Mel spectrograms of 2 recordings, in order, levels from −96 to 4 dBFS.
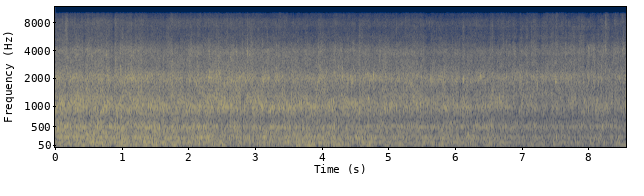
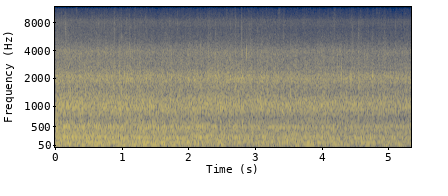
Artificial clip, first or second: first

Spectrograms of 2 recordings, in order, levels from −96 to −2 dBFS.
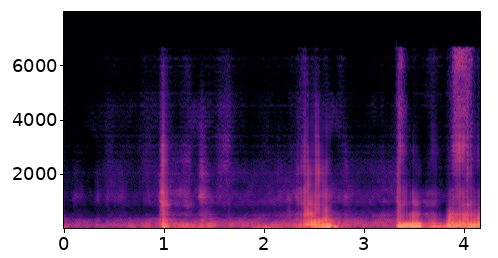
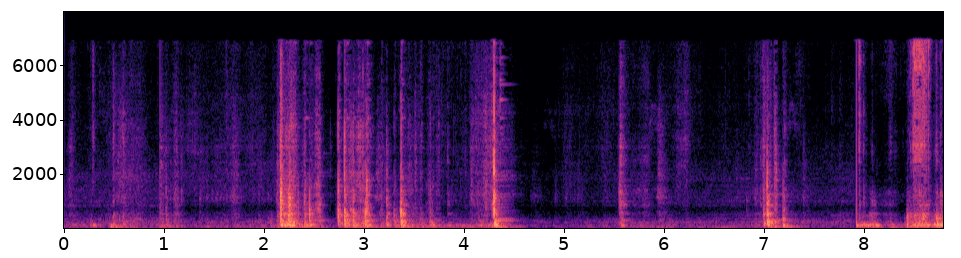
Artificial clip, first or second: first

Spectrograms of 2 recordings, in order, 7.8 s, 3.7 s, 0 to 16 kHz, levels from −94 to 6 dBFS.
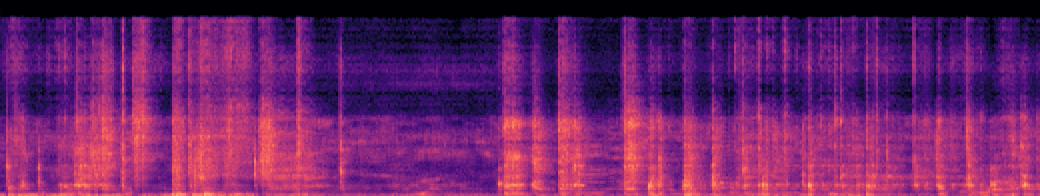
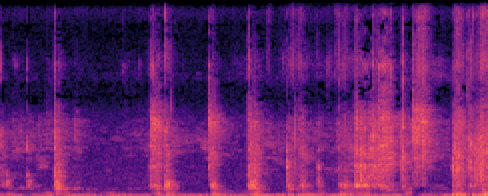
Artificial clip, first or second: first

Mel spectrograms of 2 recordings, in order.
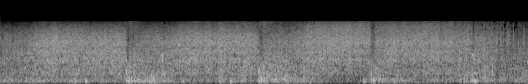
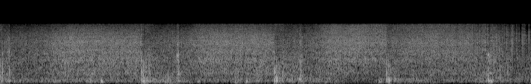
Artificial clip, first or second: second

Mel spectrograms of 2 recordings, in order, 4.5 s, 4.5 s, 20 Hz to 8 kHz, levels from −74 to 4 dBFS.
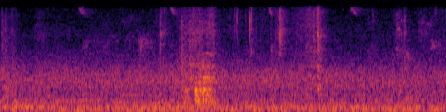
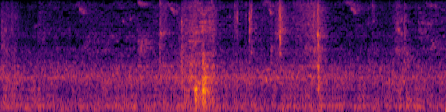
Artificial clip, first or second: second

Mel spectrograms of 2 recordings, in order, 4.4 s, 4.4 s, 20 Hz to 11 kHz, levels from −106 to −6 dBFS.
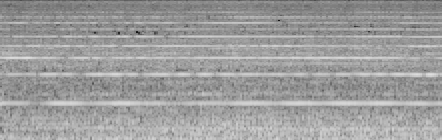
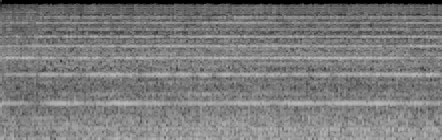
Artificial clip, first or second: second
